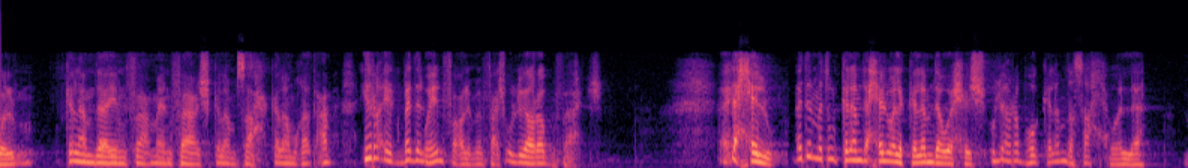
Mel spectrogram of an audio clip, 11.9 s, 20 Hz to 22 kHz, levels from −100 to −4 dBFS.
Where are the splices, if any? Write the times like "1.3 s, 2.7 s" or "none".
4.2 s, 5.5 s, 7.3 s, 7.9 s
